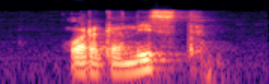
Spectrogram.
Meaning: organist
- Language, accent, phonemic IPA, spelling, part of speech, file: German, Austria, /ɔʁɡaˈnɪst/, Organist, noun, De-at-Organist.ogg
